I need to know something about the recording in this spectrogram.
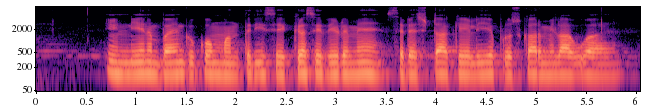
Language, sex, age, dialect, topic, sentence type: Hindi, male, 18-24, Kanauji Braj Bhasha, banking, statement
